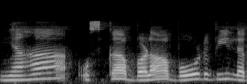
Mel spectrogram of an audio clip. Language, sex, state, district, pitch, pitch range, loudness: Hindi, female, Chhattisgarh, Raigarh, 210 Hz, 200-245 Hz, -22 LUFS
